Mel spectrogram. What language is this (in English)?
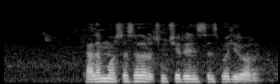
Uzbek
